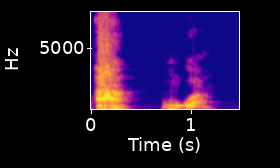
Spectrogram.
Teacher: esa palabra que lleva la sílaba tónica en la penúltima, o sea, en la sílaba inicial y empieza por A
